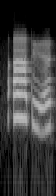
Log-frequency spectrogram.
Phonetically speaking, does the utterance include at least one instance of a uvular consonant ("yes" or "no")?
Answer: no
